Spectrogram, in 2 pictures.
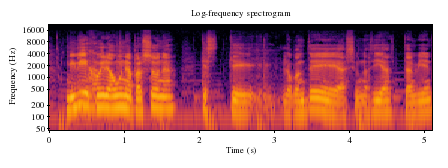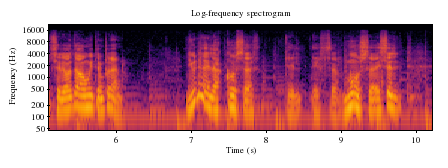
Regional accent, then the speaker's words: Río Chico, Argentina; Me crié en Río Chico y me malcrié en ciudades.

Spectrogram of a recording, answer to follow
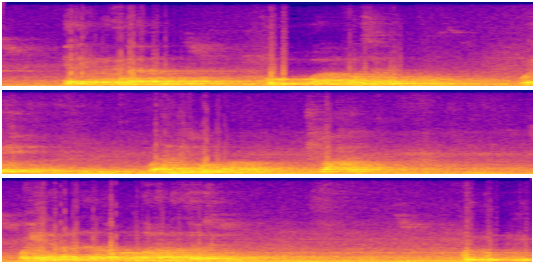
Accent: Egypt; اللهم اجعل بلدنا مصر امنا الامان، سلما سلاما، سخاء رخاء

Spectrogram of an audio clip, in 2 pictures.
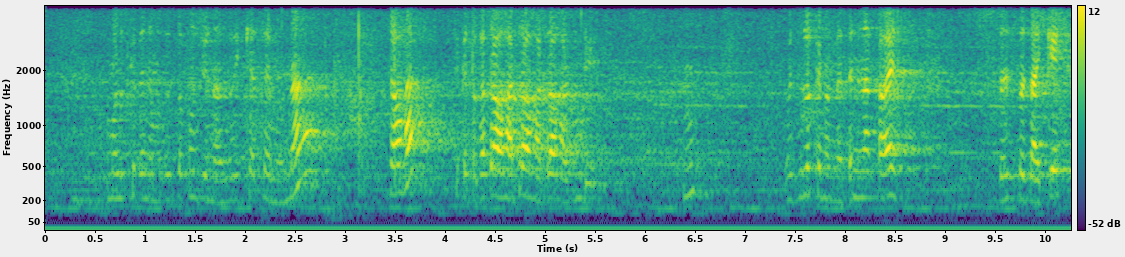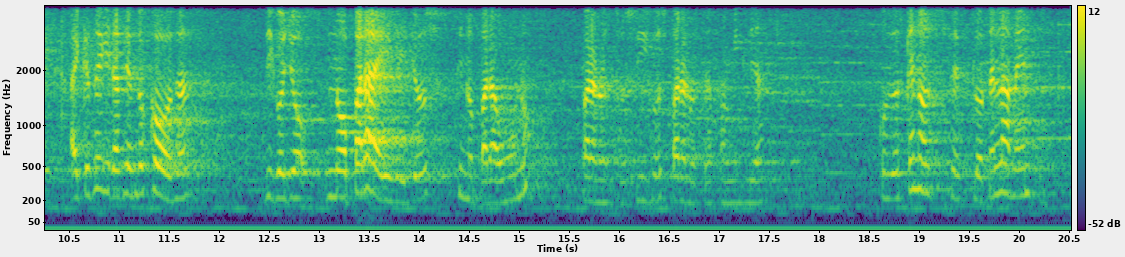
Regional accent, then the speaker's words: Colombia; me lo merezco como ciudadana colombiana

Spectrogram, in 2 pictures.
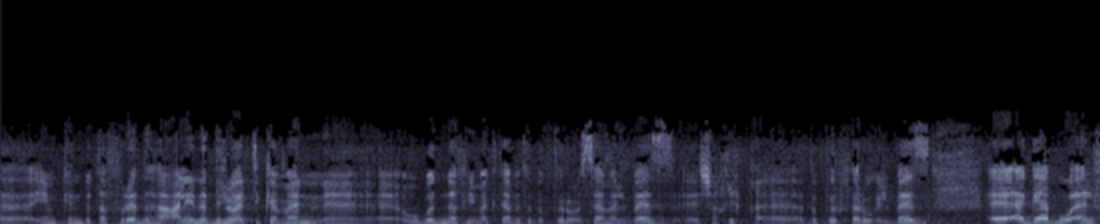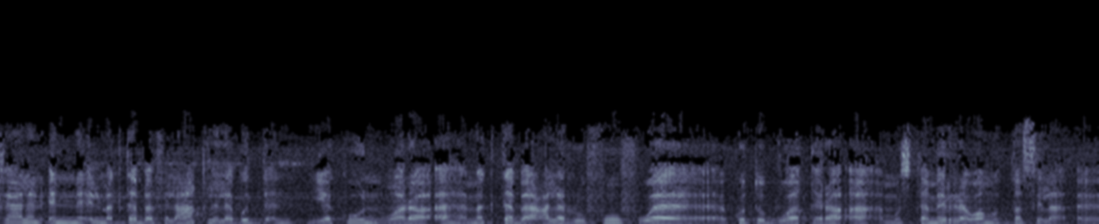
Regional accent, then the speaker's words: Egypt; الذي يشرفنا كمصريين

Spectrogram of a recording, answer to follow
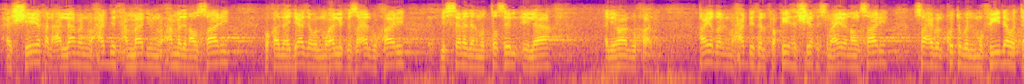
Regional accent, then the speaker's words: Sudan; للمؤلف تلاميذ متوافرون عندنا في السودان

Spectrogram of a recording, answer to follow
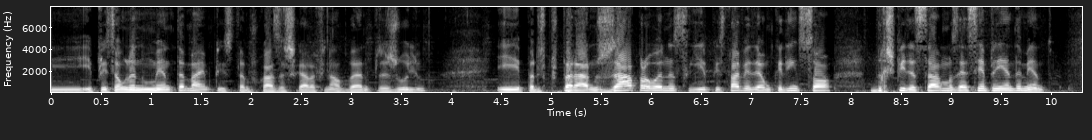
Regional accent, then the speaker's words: Angola; como dizemos em África, que eu sou de Angola

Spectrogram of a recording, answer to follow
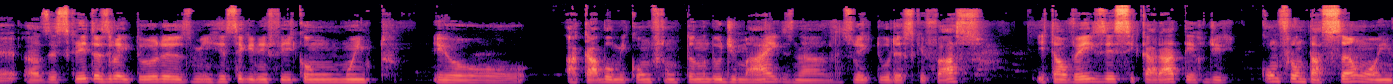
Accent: Minas Gerais, Brazil; porque trem é coisa de mineiro, eu sou mineiro

